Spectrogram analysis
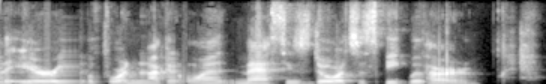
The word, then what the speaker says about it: Massey: the same exact way is it Sonia Macy or Massie please tell me if I'm saying it right I think it's Massie okay I so it's Massie okay so Sonia Massie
